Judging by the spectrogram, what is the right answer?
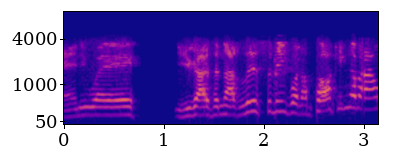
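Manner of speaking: rising volume. Retelling a movie scene's explanation over screaming people, retelling getting louder and louder. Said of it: "just getting louder and louder with his explanation".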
